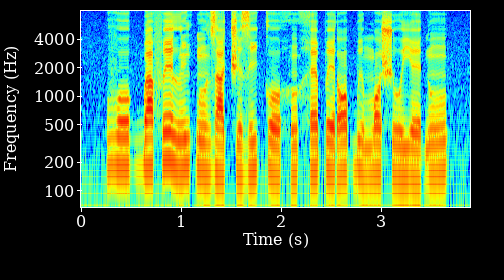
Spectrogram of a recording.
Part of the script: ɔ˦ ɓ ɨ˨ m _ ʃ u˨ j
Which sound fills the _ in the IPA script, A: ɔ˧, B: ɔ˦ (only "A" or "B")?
B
